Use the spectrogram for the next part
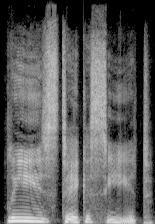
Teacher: So the long e sound in please. So there's a long e sound in please, it should be held slightly to, you know, convey politeness.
